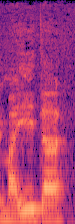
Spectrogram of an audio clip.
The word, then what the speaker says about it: Maeda: And because of that, one of the people whose name, it's pronounced many different ways. I say Maeda.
